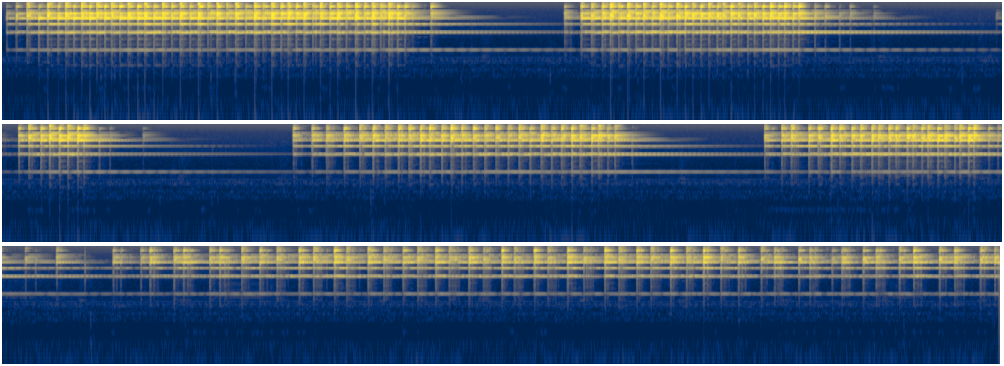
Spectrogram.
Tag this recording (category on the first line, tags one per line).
Sound effects > Objects / House appliances
hand
ring
Blue-brand
bell
Blue-Snowball
medium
